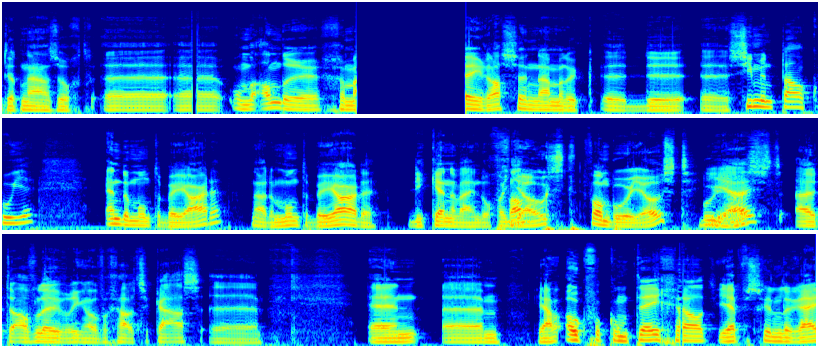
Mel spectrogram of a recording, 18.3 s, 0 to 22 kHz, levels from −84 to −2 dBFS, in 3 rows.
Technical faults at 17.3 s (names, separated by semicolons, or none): gap at a join of encoded pieces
